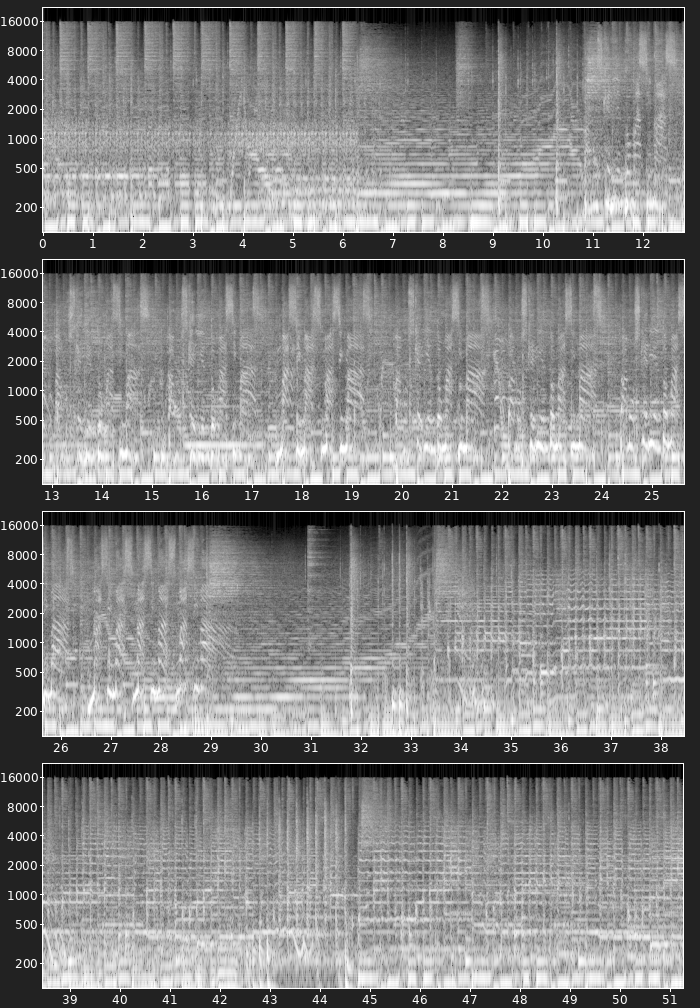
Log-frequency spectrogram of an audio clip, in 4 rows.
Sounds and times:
Electric guitar: 0.0 - 51.2.

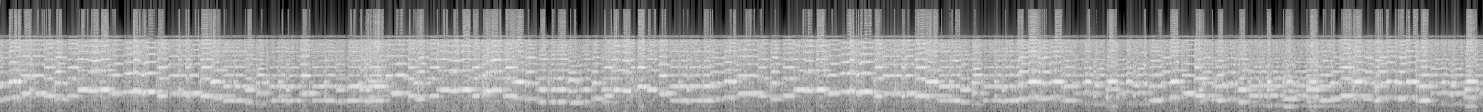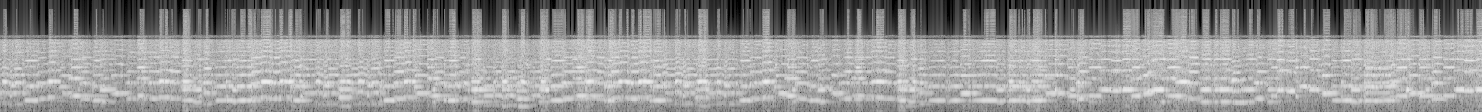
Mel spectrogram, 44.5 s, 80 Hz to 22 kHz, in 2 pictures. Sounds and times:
Violin, fiddle: 0.0 - 44.4.

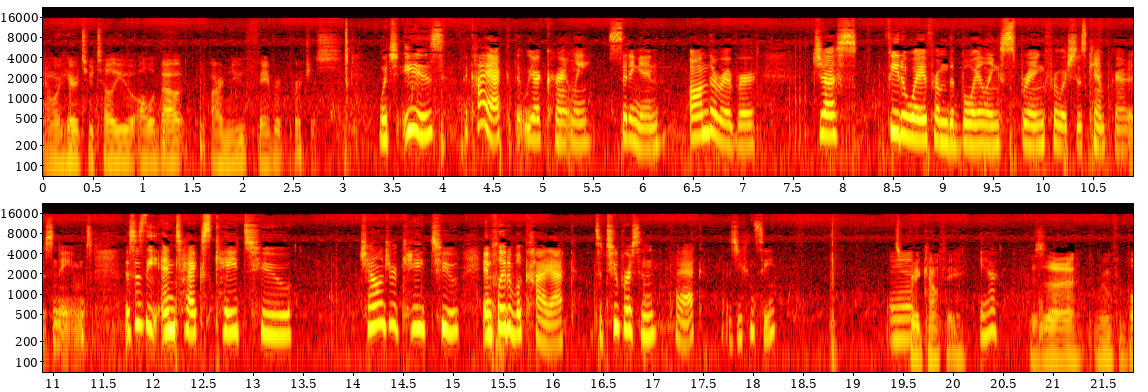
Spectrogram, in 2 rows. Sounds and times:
Speech: 0.0 - 7.1, 19.4 - 21.8.

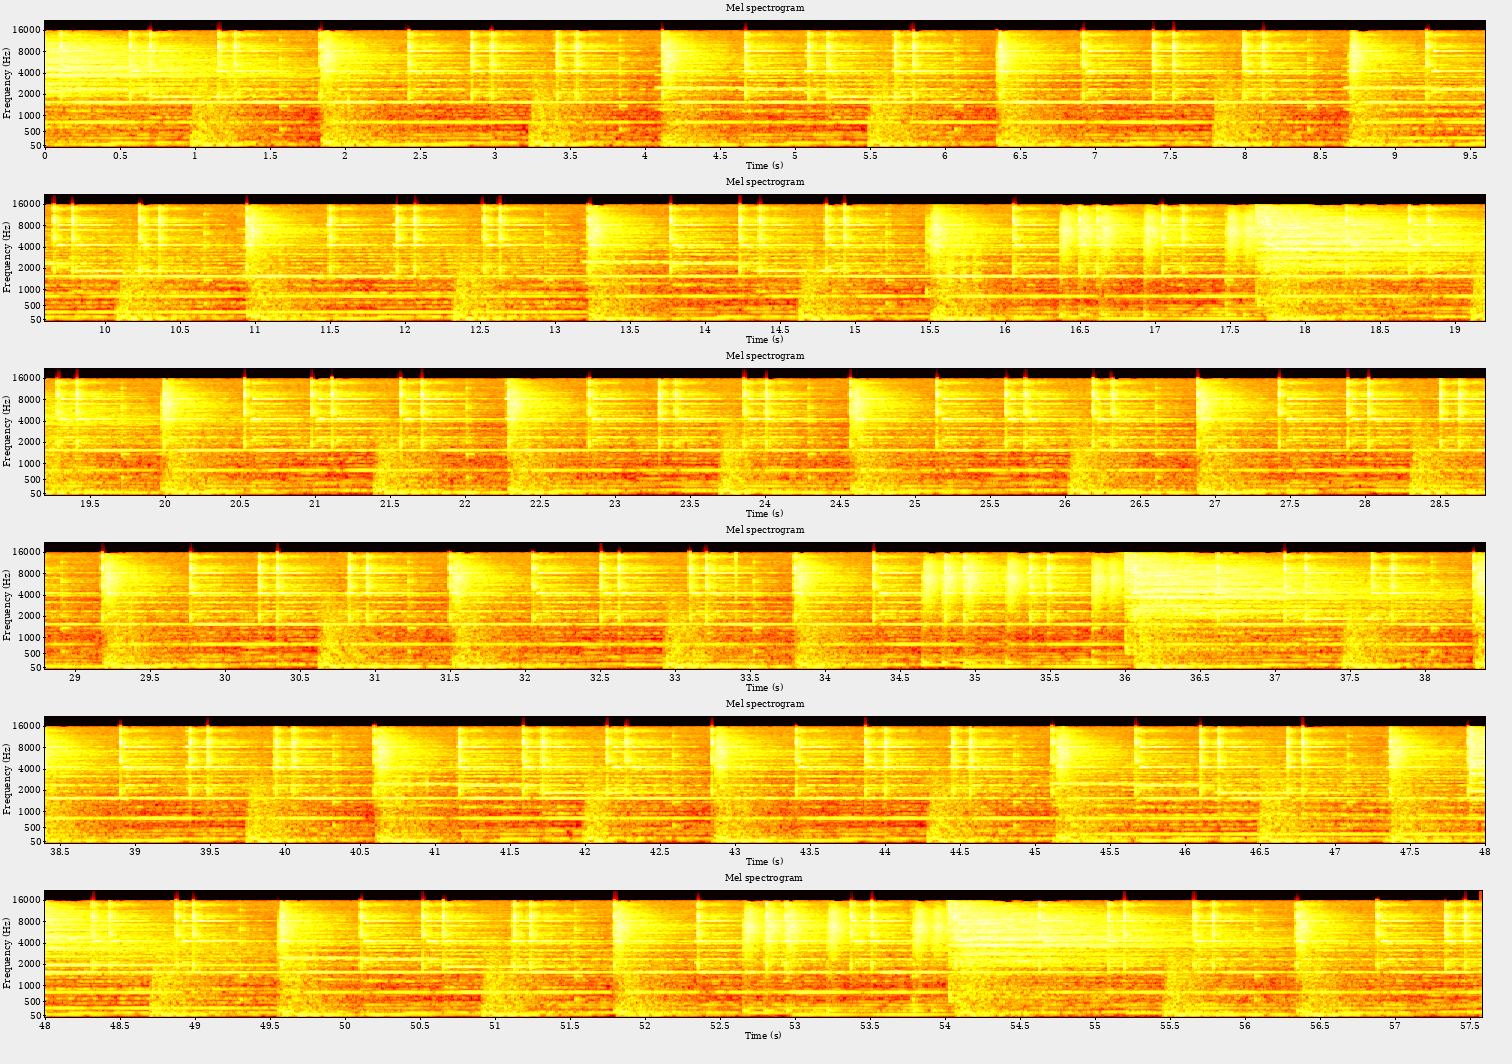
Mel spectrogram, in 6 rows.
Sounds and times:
Music: 0.0 - 57.5.

